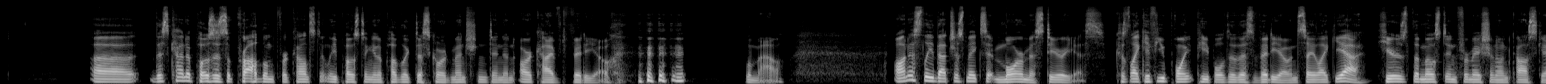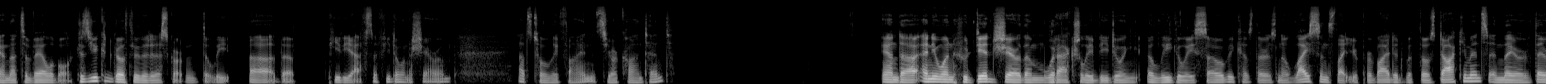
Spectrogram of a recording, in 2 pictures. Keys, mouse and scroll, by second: 24.7 click, 25.3 ctrl+s, 25.7 click, 25.7 click, 26.1 ctrl+space, 26.4 ctrl+alt+b, 26.8 ctrl+g, 27.2 ctrl+s, 28.5 ctrl+s.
